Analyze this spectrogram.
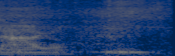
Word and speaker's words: Nagel: Do they pronounce it Nagels? Noggle.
